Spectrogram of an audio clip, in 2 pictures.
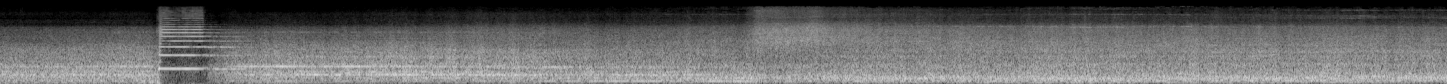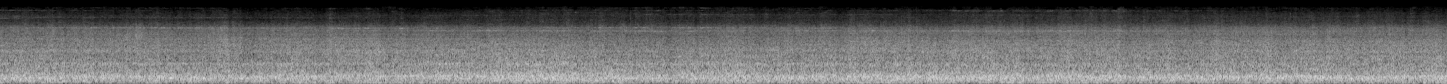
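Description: A short horn note from the LE5100KW electric locomotive about two seconds in, then the steady rolling noise of a loaded freight train's wagons passing close by on the rails.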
